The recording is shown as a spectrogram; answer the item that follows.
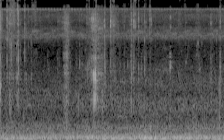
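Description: A few faint crunches and clicks of a snack being bitten and chewed, over a steady low outdoor background rumble.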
